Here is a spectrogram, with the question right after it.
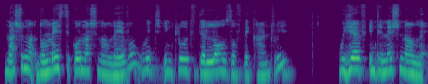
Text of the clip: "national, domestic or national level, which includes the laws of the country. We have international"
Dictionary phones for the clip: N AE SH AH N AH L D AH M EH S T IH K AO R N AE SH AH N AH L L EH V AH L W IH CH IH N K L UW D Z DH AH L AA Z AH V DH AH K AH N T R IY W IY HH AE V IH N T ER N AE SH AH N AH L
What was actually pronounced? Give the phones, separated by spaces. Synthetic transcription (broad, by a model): N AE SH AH N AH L D AH M EH S T IH K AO L N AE SH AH N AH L L EH V AH L W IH CH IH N K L UW D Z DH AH L AA Z AH V DH AH K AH N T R IY W IY HH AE V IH N T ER N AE SH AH N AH L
